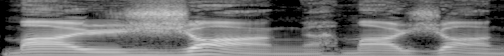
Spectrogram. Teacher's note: They always put the zh sound in there uh, on certain Chinese words.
